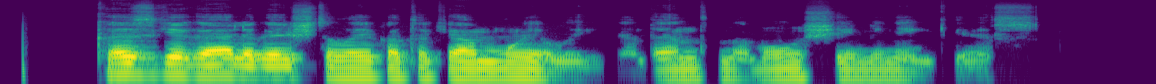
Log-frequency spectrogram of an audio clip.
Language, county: Lithuanian, Vilnius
